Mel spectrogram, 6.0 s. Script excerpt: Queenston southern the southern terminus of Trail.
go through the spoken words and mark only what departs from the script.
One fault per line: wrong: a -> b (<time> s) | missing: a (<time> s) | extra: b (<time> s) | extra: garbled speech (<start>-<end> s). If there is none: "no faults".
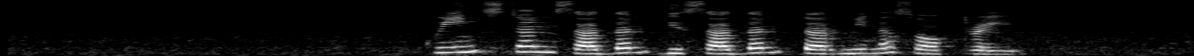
no faults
